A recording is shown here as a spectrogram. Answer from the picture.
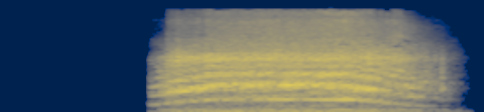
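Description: Cartoon sound effect of an elephant trumpeting: one loud call that starts just under a second in and holds a steady, slightly arching pitch.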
